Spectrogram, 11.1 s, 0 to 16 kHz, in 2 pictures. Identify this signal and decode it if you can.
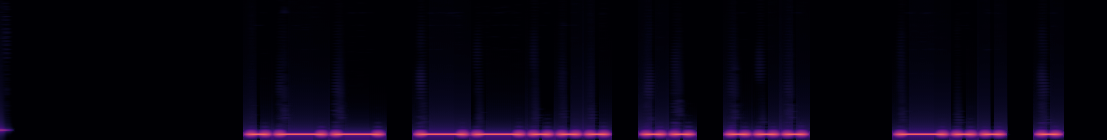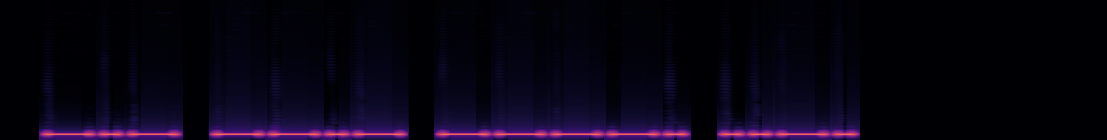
Morse code, heard as a keyed tone, about 17 wpm, 700 Hz. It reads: W7IS DE KQ9F
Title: USA Callsign DE Callsign - 4 Characters - 17wpm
